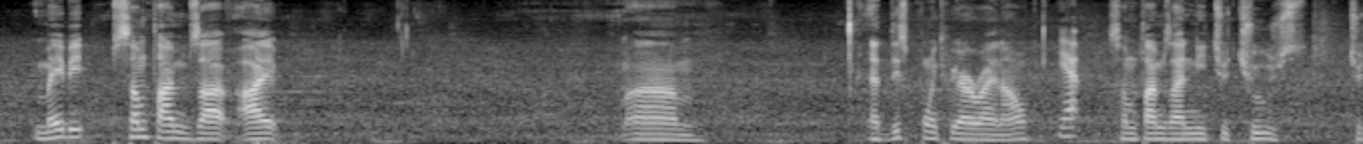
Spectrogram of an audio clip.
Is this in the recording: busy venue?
yes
